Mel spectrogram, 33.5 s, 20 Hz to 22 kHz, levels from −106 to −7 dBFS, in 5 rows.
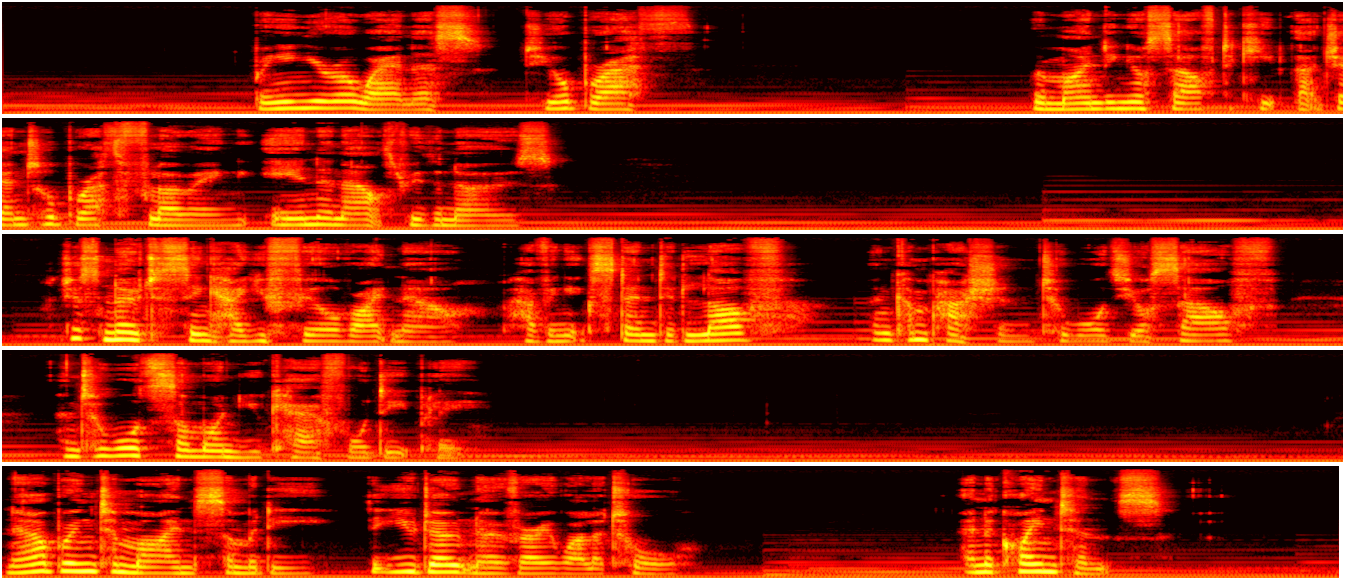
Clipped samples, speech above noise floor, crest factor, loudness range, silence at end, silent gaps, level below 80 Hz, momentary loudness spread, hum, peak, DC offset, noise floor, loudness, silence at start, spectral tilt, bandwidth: under 0.1%; 22 dB; 24 dB; 10 LU; 0.15 s; none; -56 dBFS; 22 LU; 50 Hz at -65 dBFS; -12 dBFS; under 0.1%; -55 dBFS; -33 LUFS; 0 s; -2.5 dB/octave; 19 kHz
